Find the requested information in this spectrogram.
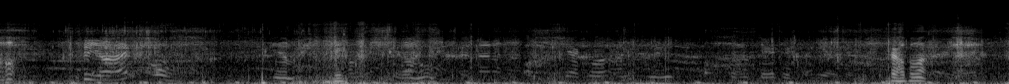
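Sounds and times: faint voices: 0:00.0 - 0:10.0
muddy water sloshing: 0:00.0 - 0:10.0.

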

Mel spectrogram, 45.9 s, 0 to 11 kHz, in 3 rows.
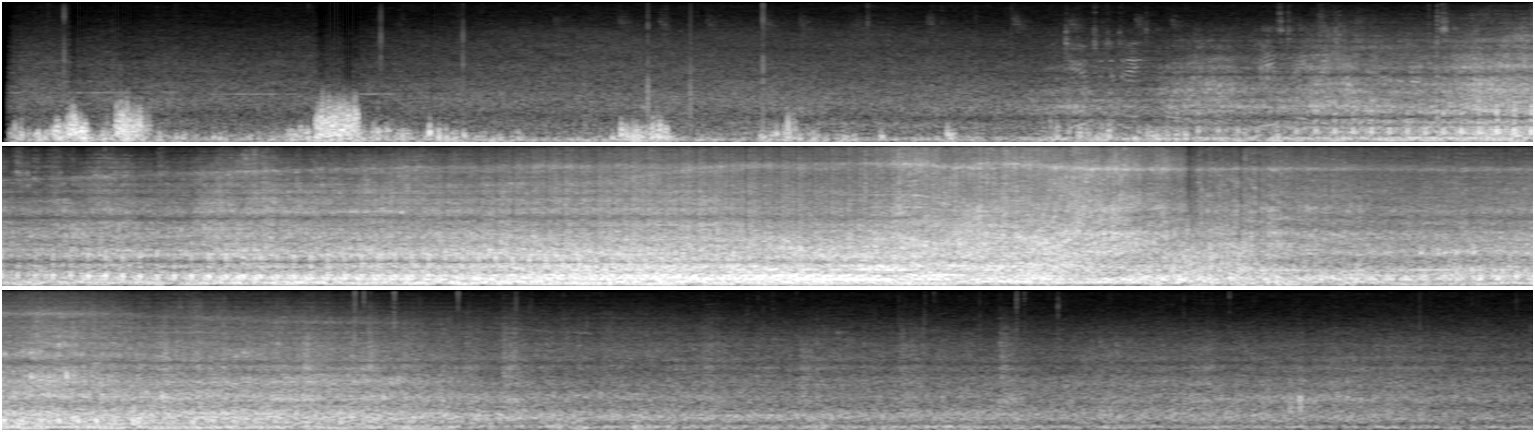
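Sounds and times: diesel locomotives working hard: 0:09.8 - 0:45.9.

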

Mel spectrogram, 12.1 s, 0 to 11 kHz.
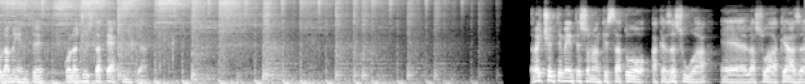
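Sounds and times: drum kit played live: 0:00.0 - 0:07.4.

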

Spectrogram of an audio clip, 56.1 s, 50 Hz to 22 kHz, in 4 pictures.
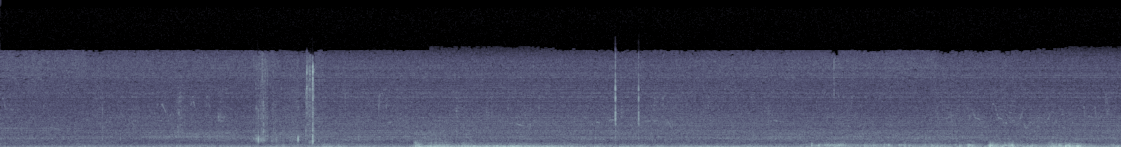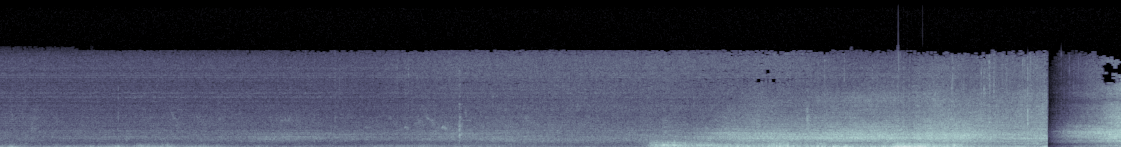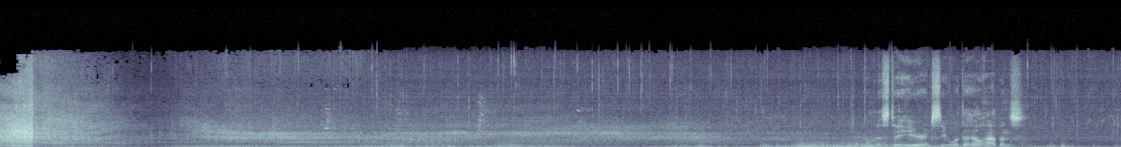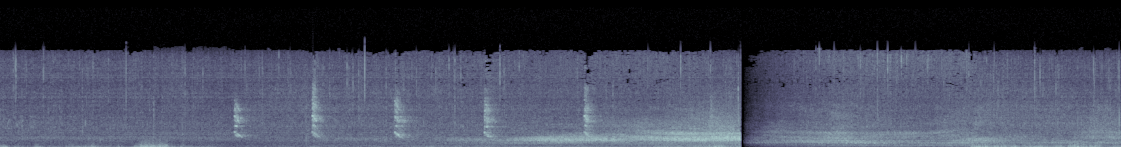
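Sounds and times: thunder rumbling: 0:00.0 - 0:56.0
rushing noise: 0:19.9 - 0:40.6, 0:46.1 - 0:56.0.

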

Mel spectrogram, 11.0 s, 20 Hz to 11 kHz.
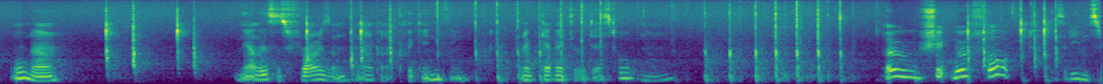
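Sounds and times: laptop buttons clicking: 0:01.1 - 0:02.1, 0:03.1 - 0:04.1, 0:07.1 - 0:08.6, 0:09.7 - 0:10.7.

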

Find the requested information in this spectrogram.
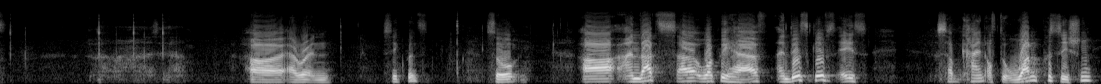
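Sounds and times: faint clicks: 0:00.0 - 0:01.8.

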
